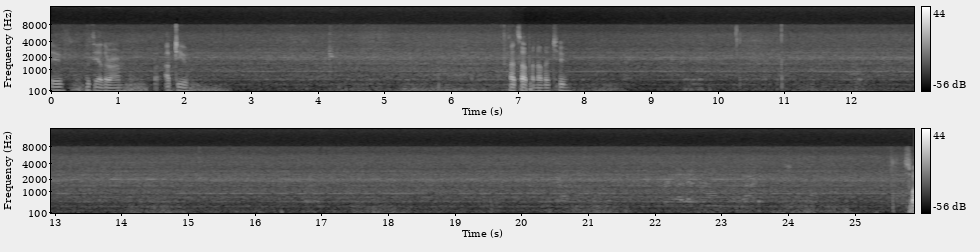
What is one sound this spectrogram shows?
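An underwater vehicle's motors hum steadily.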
